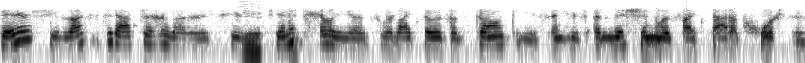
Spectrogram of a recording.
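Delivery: put-on seductive, sexy voice. Reading a bible verse aloud after being asked to read it sexy: put-on sexy voice.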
